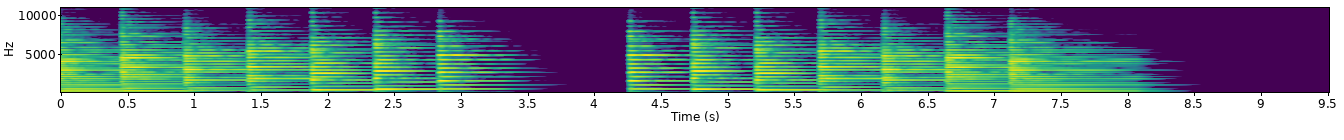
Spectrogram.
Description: Tervetoonhelirida, naaberhelide intervallidega 1 (üks) tervetoon, on olnud sporaadiliselt kasutusel heliteoste sees.
Tonleiter_c-ganzton.mid.mp3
